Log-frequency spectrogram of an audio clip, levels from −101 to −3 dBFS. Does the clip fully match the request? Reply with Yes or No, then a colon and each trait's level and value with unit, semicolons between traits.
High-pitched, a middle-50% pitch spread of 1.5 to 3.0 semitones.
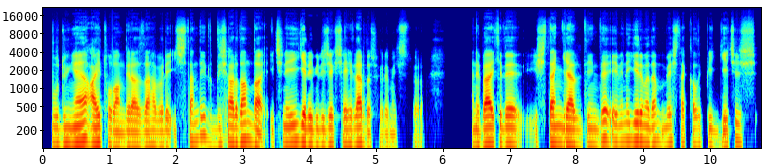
No: low, 115 Hz; narrow, 2.4 semitones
